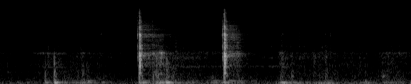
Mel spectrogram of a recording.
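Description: Two sharp pops of a paintball marker firing, just under a second apart, with fainter knocks and soft low thuds around them.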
